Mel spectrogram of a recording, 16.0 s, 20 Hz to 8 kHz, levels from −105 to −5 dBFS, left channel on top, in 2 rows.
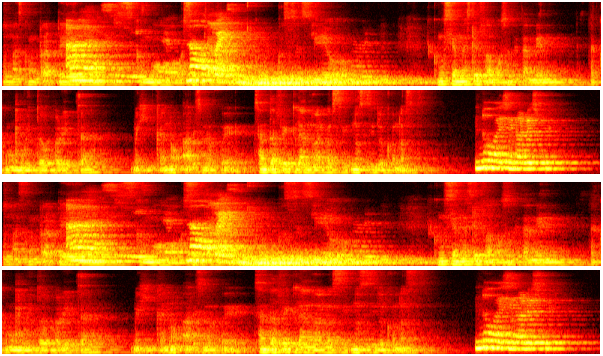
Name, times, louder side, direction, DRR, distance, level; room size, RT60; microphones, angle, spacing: voice 1, 0.0-1.5 1.8-4.6 5.8-9.3 9.7-13.4, equal, 50° left, 1 dB, 1.7 m, -28 dB
voice 2, 0.8-1.9 2.4-3.1 4.3-4.9 14.3-15.3, left 1 dB, 35° left, -3 dB, 1.3 m, -21 dB
sound 1, 3.0-6.3, right 1 dB, 5° right, 0.4 m, -24 dB
7.8 x 6.8 x 5.6 m, 1.3 s
head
